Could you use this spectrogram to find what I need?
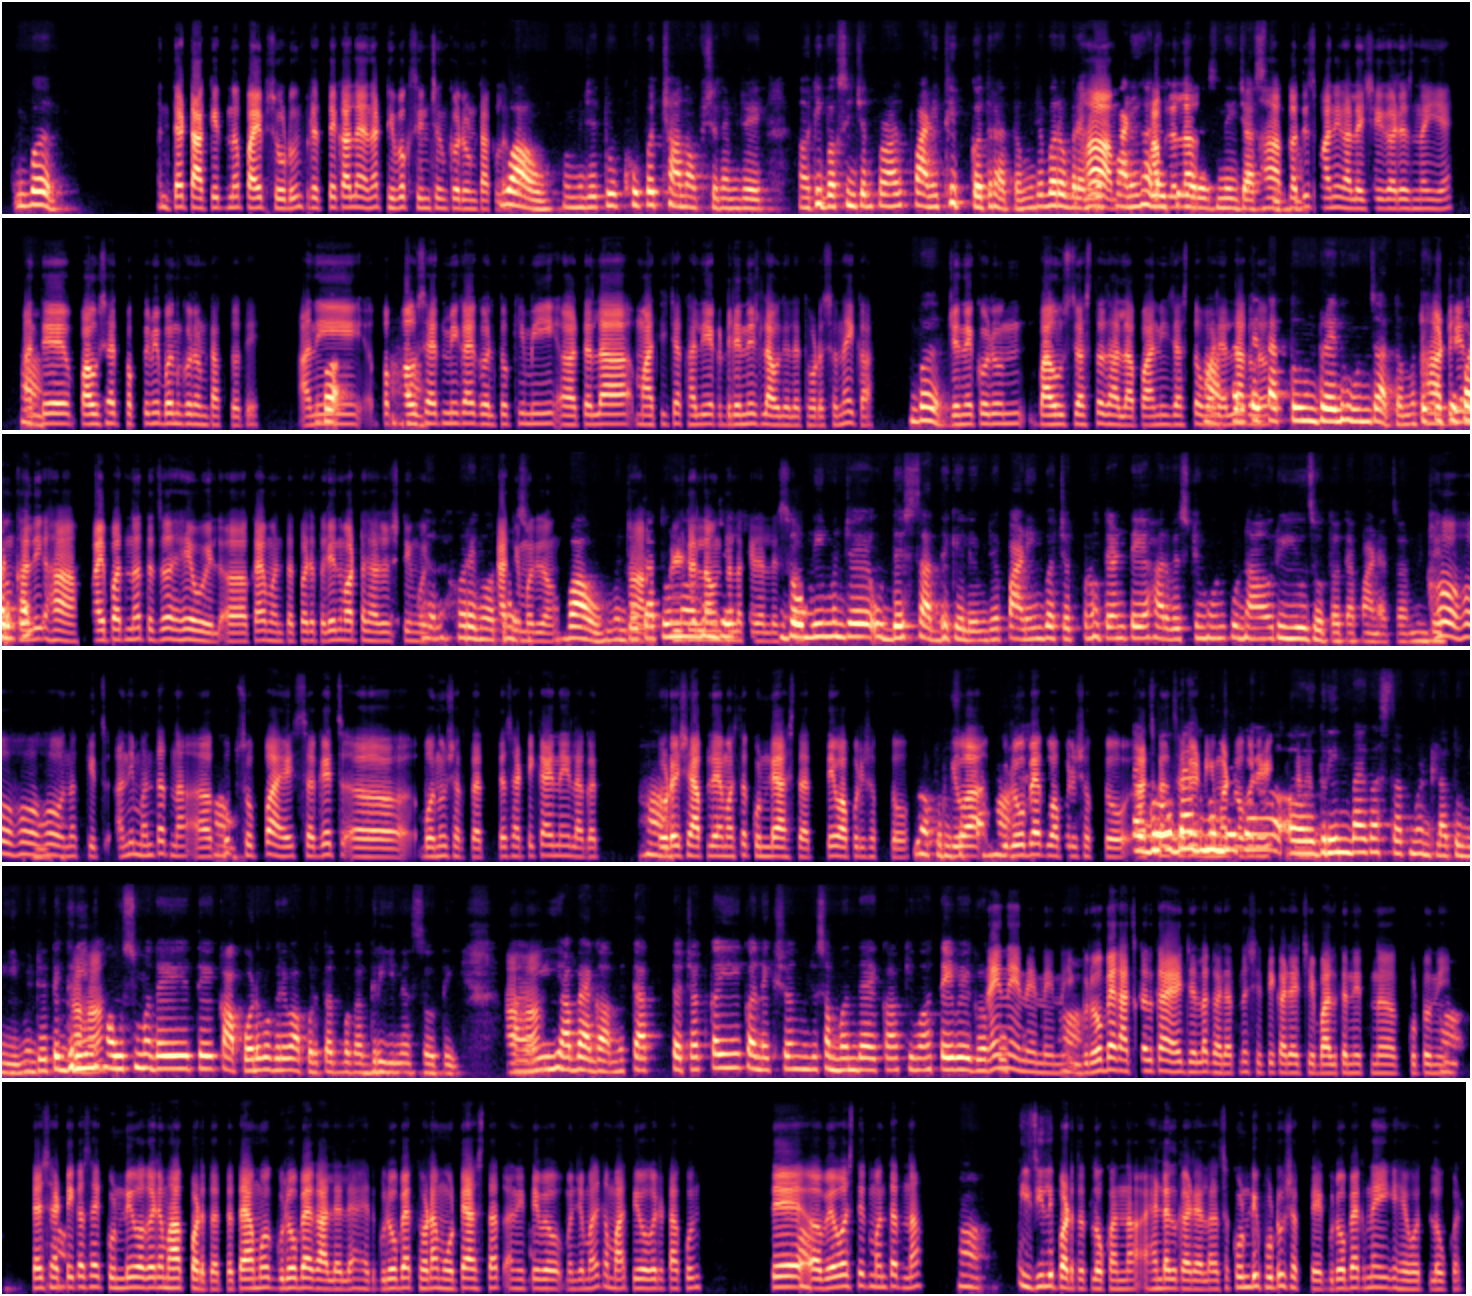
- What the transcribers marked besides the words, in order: other background noise; in English: "रेन वॉटर हार्वेस्टिंग"; unintelligible speech; in English: "रेन वॉटर हार्वेस्टिंग"; in English: "हार्वेस्टिंग"; in English: "रियुज"; tapping; unintelligible speech
- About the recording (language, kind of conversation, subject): Marathi, podcast, छोट्या जागेत भाजीबाग कशी उभाराल?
